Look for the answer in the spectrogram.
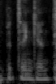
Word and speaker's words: Patinkin: The way that you say his name is driving me crazy. – How do you say it? – Mandy Patinkin. – Okay, Mandy Patinkin.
